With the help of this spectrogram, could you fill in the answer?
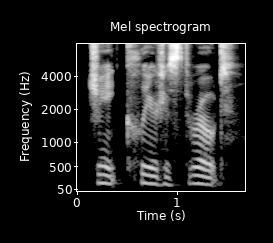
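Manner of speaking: plain reading voice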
